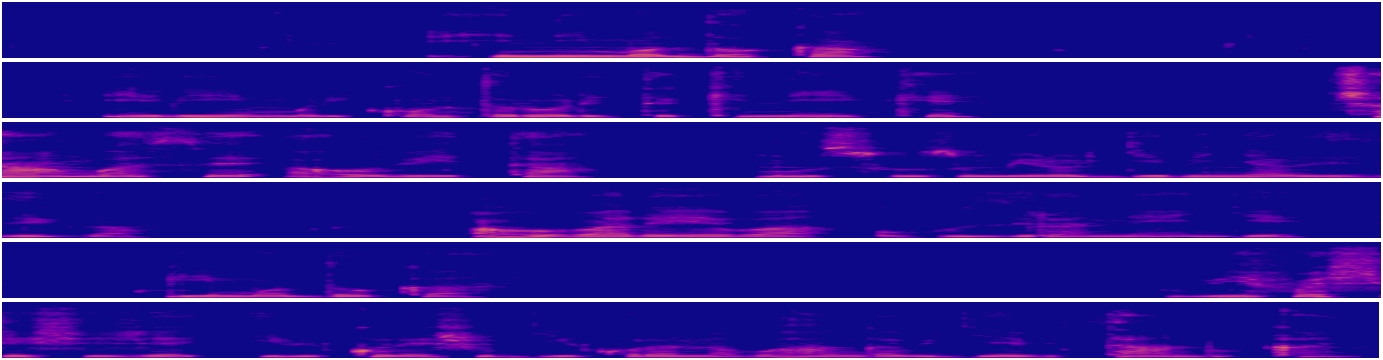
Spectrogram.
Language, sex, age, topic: Kinyarwanda, male, 18-24, government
